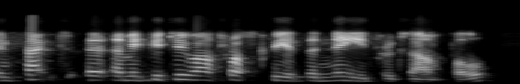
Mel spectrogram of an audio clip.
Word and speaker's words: arthroscopy: Now, I noticed that you do arthroscopy. Is that right? – I do, yes. – First of all, have I pronounced that correctly? – Arthroscopy. Yes, that's it.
